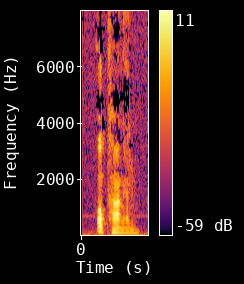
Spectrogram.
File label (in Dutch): "ophangen", Dutch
